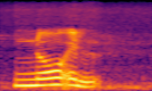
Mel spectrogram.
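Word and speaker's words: Noël: जैसे अब ये नोएल लिखा है तो हम इसको एक साथ नोल नहीं बोल सकते, ये इसकी गलत प्रोनाउंसिएशन होगी, हमें इसको स्प्लिट करके बोलना होगा, नोएल।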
